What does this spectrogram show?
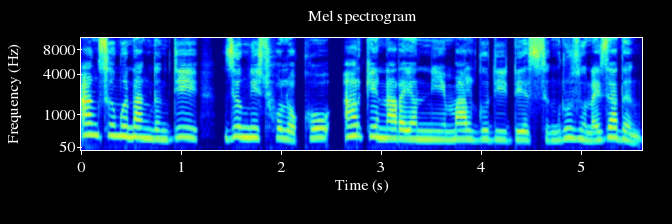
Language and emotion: Bodo, surprised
